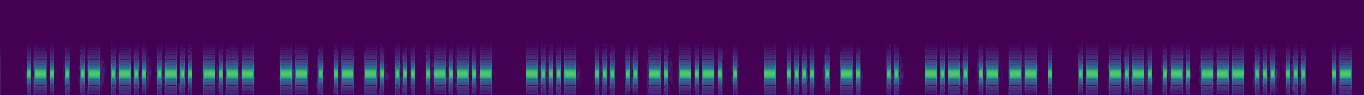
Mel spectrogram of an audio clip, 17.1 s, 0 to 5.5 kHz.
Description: Morse code, heard as a keyed tone, about 25 wpm, 600 Hz. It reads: REALLY MEANS. <BT> SINCE THEN I CAME ACROSS A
